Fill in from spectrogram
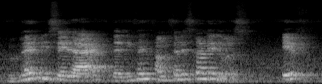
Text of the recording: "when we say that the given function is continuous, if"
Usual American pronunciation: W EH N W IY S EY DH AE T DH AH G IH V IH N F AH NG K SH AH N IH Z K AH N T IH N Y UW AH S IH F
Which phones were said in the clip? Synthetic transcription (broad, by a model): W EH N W IY S EY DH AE T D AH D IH F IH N F AH NG K SH AH N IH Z K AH N T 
